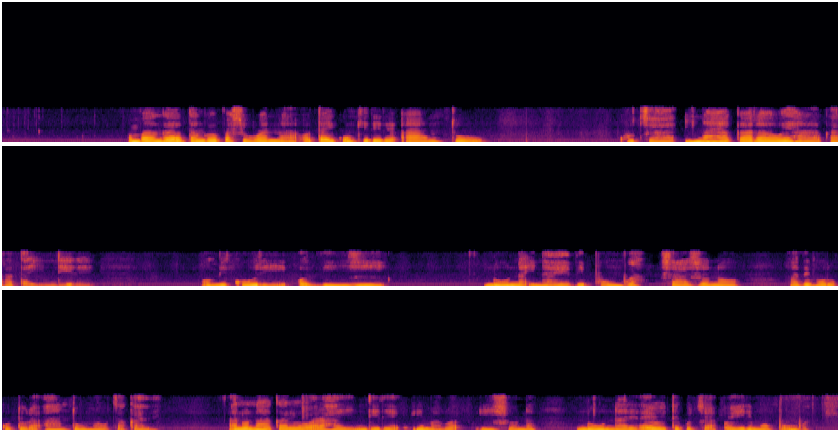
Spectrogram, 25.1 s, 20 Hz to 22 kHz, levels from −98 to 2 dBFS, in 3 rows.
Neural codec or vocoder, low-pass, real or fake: none; 5.4 kHz; real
